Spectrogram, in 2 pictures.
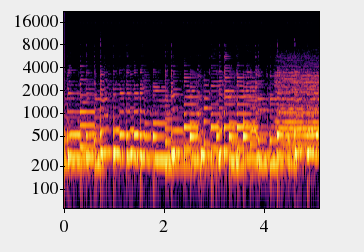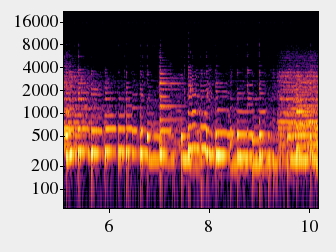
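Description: Ukulele played solo in a flamenco-influenced style, with quick runs of picked notes. There are full, bright strums about four seconds in and again near the end, and a single sharp strike about seven seconds in.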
